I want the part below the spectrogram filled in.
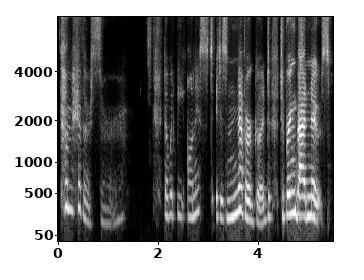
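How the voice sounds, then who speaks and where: A woman's voice: on the high side, animated, a little slow, a bit bright, slightly rough, exaggerated voice. A woman playing a tempestuous, lovesick, imperious queen in a melodramatic Shakespearean radio play. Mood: imperious, seething. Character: tempestuous, lovesick queen Cleopatra raging at a messenger.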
